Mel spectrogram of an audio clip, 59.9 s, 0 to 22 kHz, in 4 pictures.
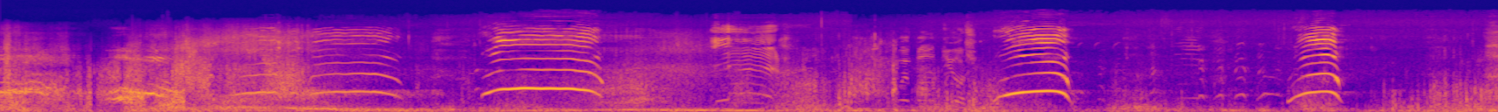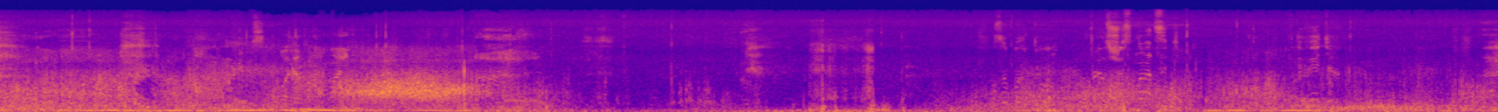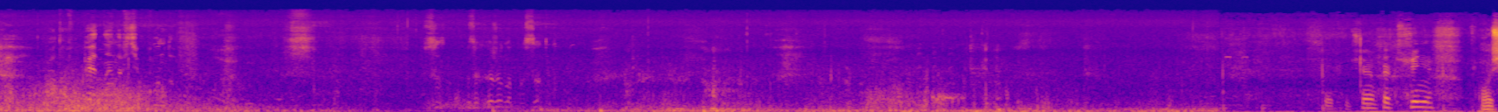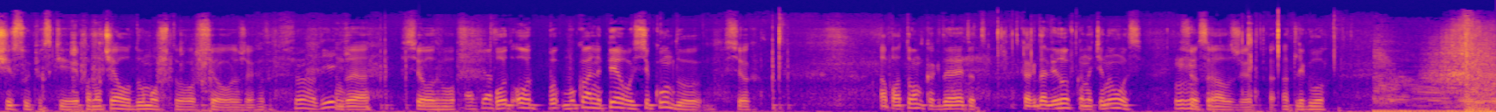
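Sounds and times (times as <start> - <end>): wind buffeting microphone: 0.0 - 49.5, 57.9 - 59.9.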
